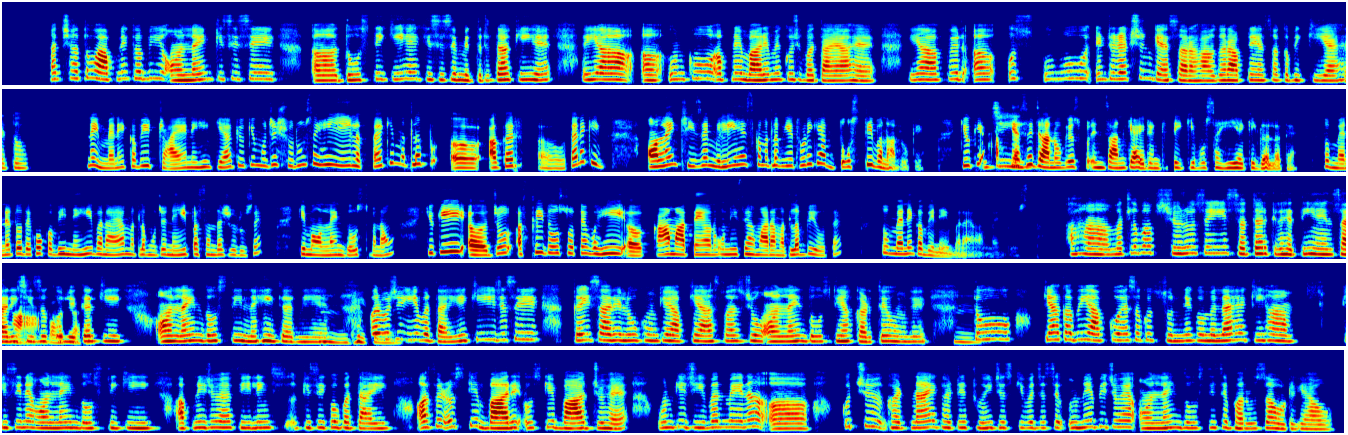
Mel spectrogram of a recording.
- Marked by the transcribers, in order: in English: "इंटरैक्शन"; in English: "ट्राई"; in English: "आइडेंटिटी"; laughing while speaking: "बिल्कुल"; in English: "फीलिंग्स"
- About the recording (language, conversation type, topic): Hindi, podcast, ऑनलाइन दोस्तों और असली दोस्तों में क्या फर्क लगता है?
